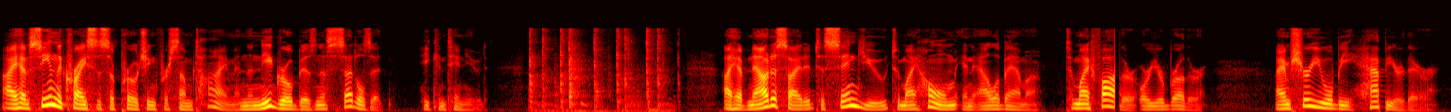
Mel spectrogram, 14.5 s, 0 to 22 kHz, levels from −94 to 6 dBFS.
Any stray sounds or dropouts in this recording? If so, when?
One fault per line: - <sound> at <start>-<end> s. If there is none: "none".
- tap at 5.3-6.8 s
- dropout at 11.1-11.2 s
